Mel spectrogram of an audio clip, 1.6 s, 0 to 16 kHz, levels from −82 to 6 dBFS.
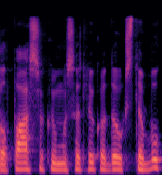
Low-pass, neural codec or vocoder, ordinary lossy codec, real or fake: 10.8 kHz; codec, 24 kHz, 3.1 kbps, DualCodec; MP3, 96 kbps; fake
